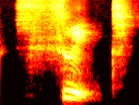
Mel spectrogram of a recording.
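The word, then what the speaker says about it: suite: a co hotel and suit is pronounced sweet the same way you pronounce your sweet s-w-e-a-t is the same way you pronounce s-u-i-t-e switch repeat it after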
